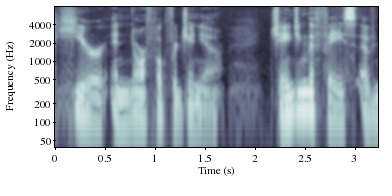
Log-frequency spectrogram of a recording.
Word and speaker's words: Norfolk: Yeah, the locals here, they don't use the R. It's Norfolk.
